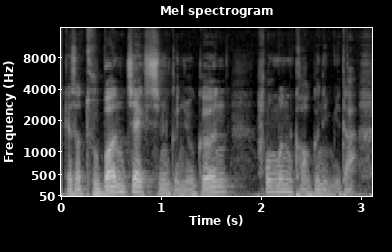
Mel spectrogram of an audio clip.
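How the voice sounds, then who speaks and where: Speaking at a moderate pace, a man with a fairly low pitch is heard with audible room echo. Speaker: physical therapy instructor. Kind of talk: lecture.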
